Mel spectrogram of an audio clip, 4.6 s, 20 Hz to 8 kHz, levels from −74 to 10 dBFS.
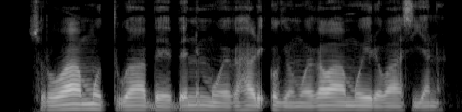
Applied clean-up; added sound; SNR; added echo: neural mask model DeepFilterNet 3.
